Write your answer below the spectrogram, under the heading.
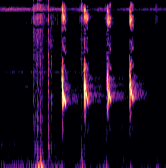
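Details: Sooty-headed bulbul calling to provoke rival birds: four sharp, clipped "cuk" notes spaced evenly about a third of a second apart, after a dull thump.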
